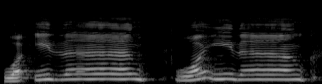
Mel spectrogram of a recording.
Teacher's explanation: سے ادا کرنا ہے، حمزہ کو بھی نرم سے پڑھیں گے، ذال کے بعد الف مدہ ہے، ایک الف دال میں کھینچیں گے، ذال کو باریک پڑھیں گے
